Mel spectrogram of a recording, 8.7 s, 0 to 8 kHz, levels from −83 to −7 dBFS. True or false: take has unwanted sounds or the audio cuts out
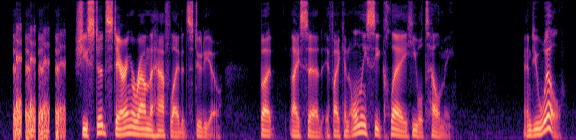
true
